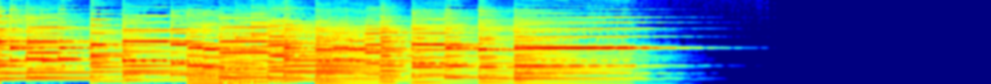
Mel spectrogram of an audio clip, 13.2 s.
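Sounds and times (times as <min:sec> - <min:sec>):
oboe and piano minuet: 0:00.0 - 0:09.2.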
